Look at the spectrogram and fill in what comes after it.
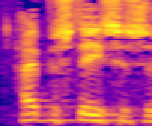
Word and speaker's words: hypostasis: Hypostasis is spelled H-Y-P-O-S-T-A-S-I-S.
